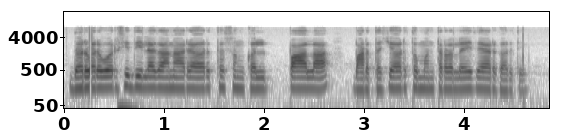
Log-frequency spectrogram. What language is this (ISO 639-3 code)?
mar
